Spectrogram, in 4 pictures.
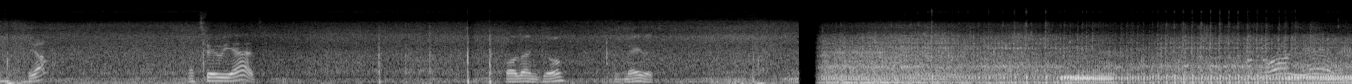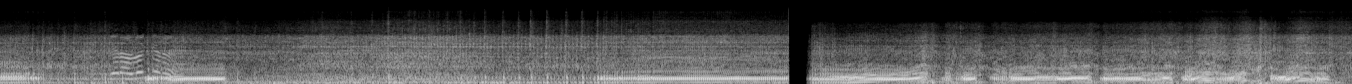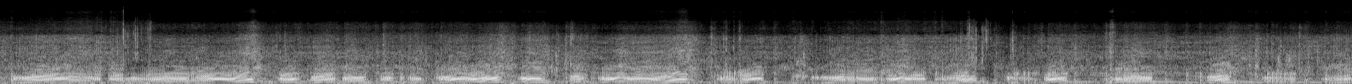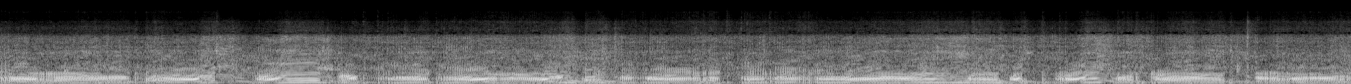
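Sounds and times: off-road motorcycle engine revving: 8.2s - 54.0s.

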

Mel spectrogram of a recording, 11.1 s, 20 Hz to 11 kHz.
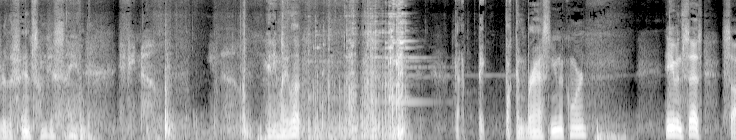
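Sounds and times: glass ornaments clinking in box: 4.3s - 6.5s
sharp ringing clink: 5.5s - 6.7s.

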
